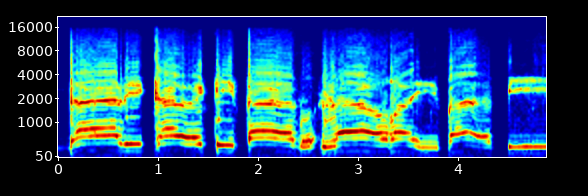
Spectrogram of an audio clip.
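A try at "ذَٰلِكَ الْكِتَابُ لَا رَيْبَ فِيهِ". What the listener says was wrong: Nah, ini baknya nih yang panjang nih. Jangan dipanjangkan ya.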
